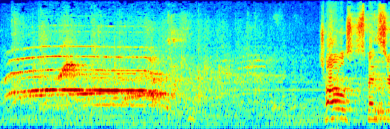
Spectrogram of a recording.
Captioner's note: audience applauding and cheering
